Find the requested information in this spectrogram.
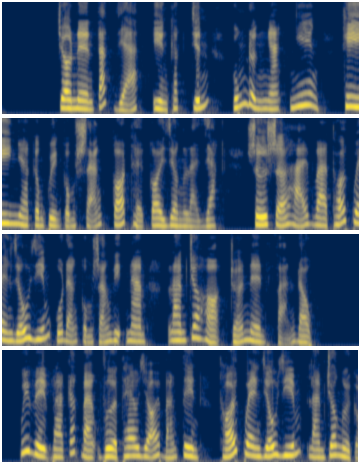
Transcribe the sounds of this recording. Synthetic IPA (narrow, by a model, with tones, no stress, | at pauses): t͡ɕɔ˧ne˧nt̪aː˦˥k̚zaː˧˩ʔi˧ənxa˦˥k̚t͡ɕi˨˦ŋ̟ | kʊ̰˧˥ŋ͡mɗɨ˨˩ŋːaː˨˩k̚ɲi˧ən | xi˧ɲaː˨˩kə˨˩mkwi˨˩ənkə̰˧˨wŋ͡msaː˧˩nkɔ˨˦t̪ʰe˧˩kɔ˧jzə˧nlaː˨˩za˨˩k̚ | sɨ̰˧˨səː˧˩ɦaː˧˩jvaː˨˩t̪ʰɔ˨˦jkwɛ˧nzə˨˦wzi˨˦əmku˧˩əɗaː˧˩ŋkə̰˧˨wŋ͡msaː˧˩nvi˨˩ət̚naː˧m | laː˨˩mt͡ɕɔ˧ɦɔ̰˧˨t͡ɕəː˧˩ne˧nfaː˧˩nɗə˨wŋ͡m̚ | kwi˨˦vḭ˧˨vaː˨˩kaː˦˥k̚ɓa̰ː˧˨nvɨ˨˩ət̪ʰɛ˧wzɔ̰˧˥jɓaː˧˩nt̪i˧nt̪ʰɔ˨˦jkwɛ˧nzə˨˦wzi˨˦əmlaː˨˩mt͡ɕɔ˧ŋɨ˨˩əjk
